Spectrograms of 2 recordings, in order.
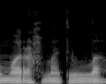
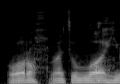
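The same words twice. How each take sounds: First: The r sound is thin, without heaviness. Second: The r sound is thick and heavy. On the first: This is the everyday local way of greeting. The speaker calls it wrong. "Orang Melayu bagi salam" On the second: This is the proper Arabic way. The speaker calls it right.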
